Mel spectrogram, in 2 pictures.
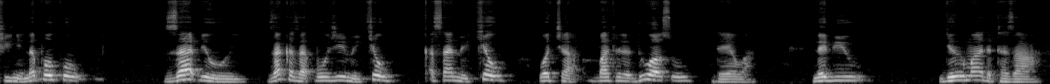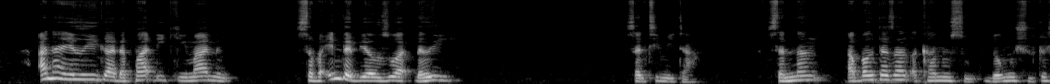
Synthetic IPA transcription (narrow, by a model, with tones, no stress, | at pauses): ʃiː˦neː˨na˦ɸɐ˦ɽkʷoː˦ | zaː˦ɓe˨wʊ˦ɽiː˦ | zaː˦ka˨zaː˨ɓe˦wd͡ʒeː˦meː˨kʲa˦˨w | kʼɐ˦saː˦meː˨kʲa˦˨w | wɐ˦t͡ʃːe˨baː˦ta˦da˨dʊ˦waː˨sʼoː˦ | da˨jɐ˦waː˨ | na˦bɪ˦ju˦ | ɡʲɪ˦ɽmaː˦da˨ta˨zaː˦wa˦ | ʔa˦naː˨ji˦ɽiː˦ɡaː˨da˨ɸaː˦ɗiː˦kʲiː˨maː˦nɪ˨n | sɐ˨bɐ˨ʔɪ˦nda˨bɪ˦jɐ˦rzʊ˦waː˨ɗɐ˨ɽiː˦ | sɐ˨ntɪ˦miː˦taː˨ | sɐ˨nːɐ˦ŋ | ʔa˨bɐ˦rta˦zaː˦sʼɐ˨kaː˦nɪ˦nsu˨doː˨mɪ˦ʃuː˨ke˦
